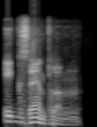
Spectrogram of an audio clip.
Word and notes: exemplum: British English

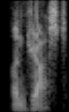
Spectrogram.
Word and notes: unjust: American English

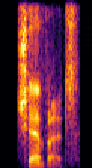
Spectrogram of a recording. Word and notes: chevet: British English

